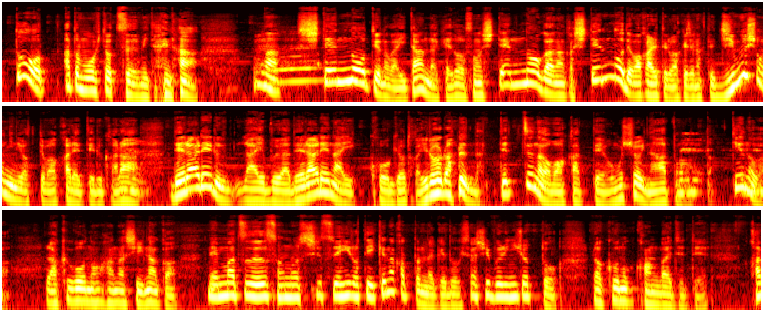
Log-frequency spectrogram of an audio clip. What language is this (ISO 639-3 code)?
jpn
